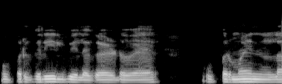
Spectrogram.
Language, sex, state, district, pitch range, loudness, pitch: Rajasthani, male, Rajasthan, Nagaur, 110-120 Hz, -15 LUFS, 115 Hz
